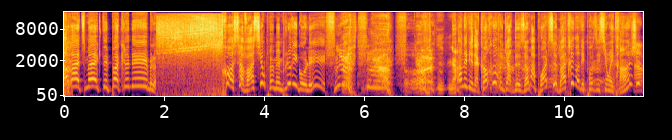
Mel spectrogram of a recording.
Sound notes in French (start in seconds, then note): 6.0 Gémissements gutturaux et tendancieux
